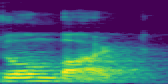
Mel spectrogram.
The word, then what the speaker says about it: Sombart: since 1913 by Werner Sombart, who is also sometimes pronounced as Jombart, Sombart.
